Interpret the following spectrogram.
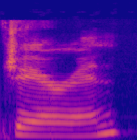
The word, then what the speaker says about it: JAREN: above at the band jiren and jiren is spelled like Karen with a J so j a r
